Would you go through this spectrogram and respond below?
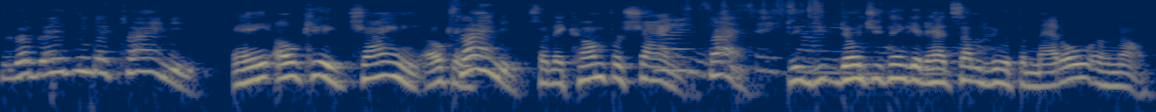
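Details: Adult speaker; ordinary speech.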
